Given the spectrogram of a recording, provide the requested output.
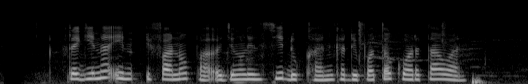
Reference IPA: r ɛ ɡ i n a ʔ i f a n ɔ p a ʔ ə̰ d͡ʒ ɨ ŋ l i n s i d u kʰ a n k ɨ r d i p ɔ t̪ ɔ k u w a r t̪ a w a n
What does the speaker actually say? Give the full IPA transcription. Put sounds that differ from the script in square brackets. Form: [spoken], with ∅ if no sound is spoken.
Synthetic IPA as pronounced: r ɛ ɡ i n a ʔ i f a n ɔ p a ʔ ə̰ d͡ʒ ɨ ŋ l i n s i d u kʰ a n k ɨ r d i p ɔ t̪ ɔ k u w a r t̪ a w a n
